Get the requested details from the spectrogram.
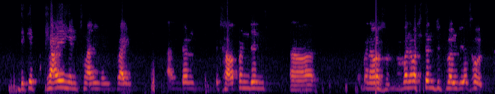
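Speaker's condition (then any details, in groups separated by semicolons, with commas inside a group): Cerebral palsy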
